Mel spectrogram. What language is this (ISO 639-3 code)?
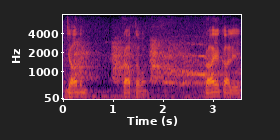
san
